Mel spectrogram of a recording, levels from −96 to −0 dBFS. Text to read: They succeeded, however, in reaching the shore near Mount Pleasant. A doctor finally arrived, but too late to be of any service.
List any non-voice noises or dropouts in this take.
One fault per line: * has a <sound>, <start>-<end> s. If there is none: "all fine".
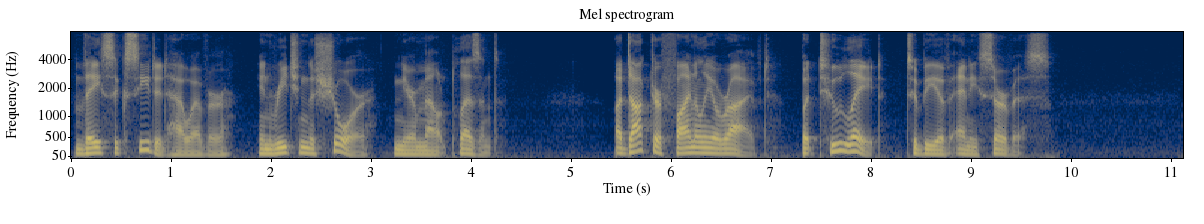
all fine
